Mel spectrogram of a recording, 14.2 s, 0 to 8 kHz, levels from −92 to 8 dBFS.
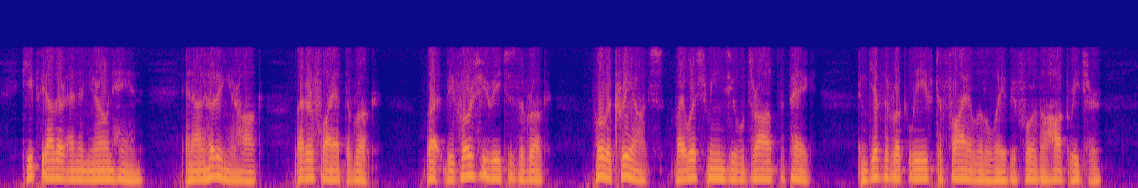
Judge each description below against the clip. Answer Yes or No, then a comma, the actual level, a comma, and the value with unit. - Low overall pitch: Yes, very low, 95 Hz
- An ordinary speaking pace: No, fast, 215 wpm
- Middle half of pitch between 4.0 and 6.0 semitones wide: No, average, 2.7 semitones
